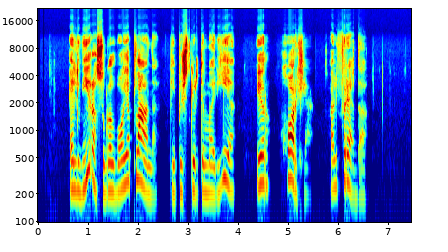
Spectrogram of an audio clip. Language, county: Lithuanian, Vilnius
